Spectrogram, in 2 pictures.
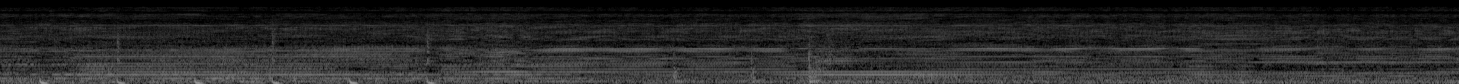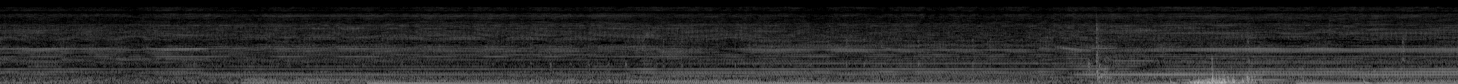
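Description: Corded electric dog clippers running with a steady buzzing hum while shearing a dog's coat, with a brief louder bump near the end.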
